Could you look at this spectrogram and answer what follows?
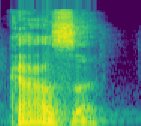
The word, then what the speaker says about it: casa: Quando eu falo a palavra casa, eu estou pronunciando 4 fonemas diferentes. K, A, Z, A. Repara como aquilo que a gente escreve S é pronunciado Z, por ser intervocálico.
